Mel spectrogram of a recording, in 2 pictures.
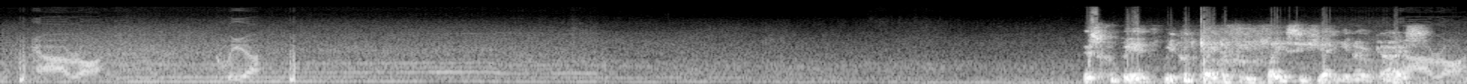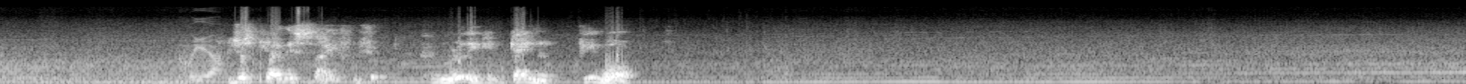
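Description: Racing car engines roar and rise and fall in pitch as they shift gears.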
